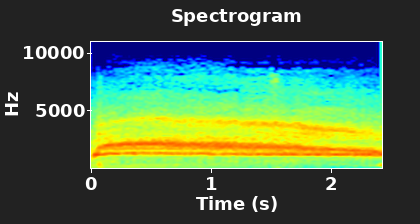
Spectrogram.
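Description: A young girl in a film scene, having just got into a horse-drawn coach, lets out a loud, shrill, piercing scream that holds steady and unbroken for a couple of seconds, with no talking around it.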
